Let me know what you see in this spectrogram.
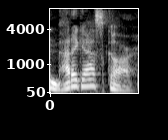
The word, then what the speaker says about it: Madagascar: 아, 발음이 너무 달라요. 마다가스카. 이걸 뭐라고 한다고요? – 아, 우리는 Madagascar.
